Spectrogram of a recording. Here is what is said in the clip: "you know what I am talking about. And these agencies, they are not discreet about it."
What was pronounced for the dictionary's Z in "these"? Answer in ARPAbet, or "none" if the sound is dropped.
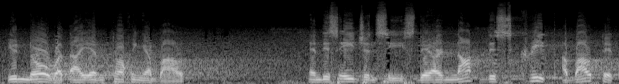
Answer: S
